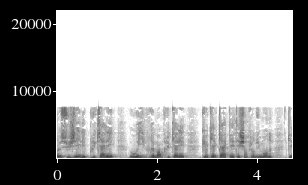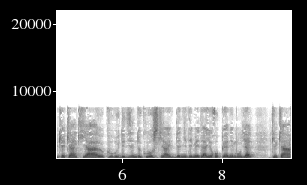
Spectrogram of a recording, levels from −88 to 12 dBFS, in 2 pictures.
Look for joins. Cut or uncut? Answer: uncut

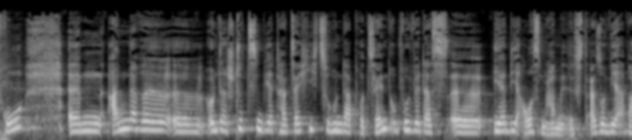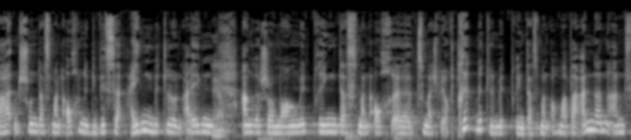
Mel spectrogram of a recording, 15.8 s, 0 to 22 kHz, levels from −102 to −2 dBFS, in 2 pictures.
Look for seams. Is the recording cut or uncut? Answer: uncut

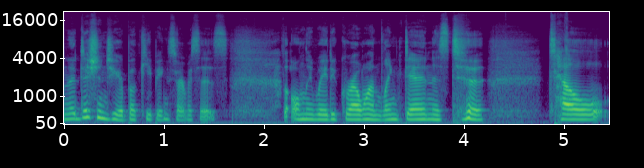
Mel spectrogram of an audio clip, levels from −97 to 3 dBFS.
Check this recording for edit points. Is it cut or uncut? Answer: cut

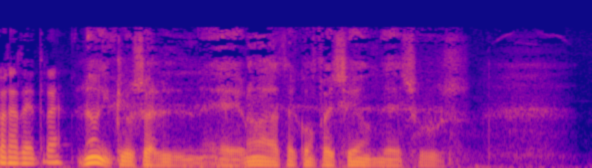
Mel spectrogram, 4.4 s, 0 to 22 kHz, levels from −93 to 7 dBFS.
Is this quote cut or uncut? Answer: cut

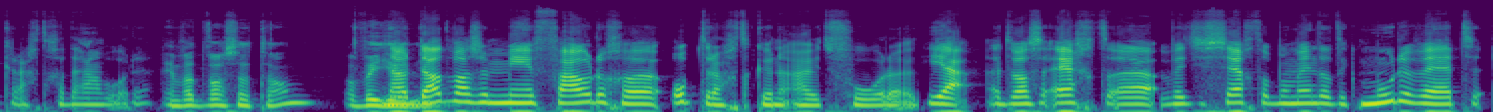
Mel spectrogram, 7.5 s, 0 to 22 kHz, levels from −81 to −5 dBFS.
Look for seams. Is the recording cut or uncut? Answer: cut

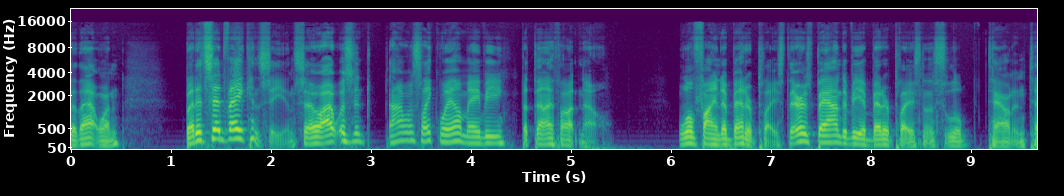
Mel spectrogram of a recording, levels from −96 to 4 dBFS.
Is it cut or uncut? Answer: uncut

